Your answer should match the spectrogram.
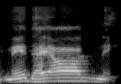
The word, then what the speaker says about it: मेधयाग्नि: जो अ का उच्चारण पूरा किया वो गलत हो, मेधया, मेधया अग्नि नहीं बोलते यहाँ पर, मेधयाग्नि ऐसा बोलना होता ये है।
